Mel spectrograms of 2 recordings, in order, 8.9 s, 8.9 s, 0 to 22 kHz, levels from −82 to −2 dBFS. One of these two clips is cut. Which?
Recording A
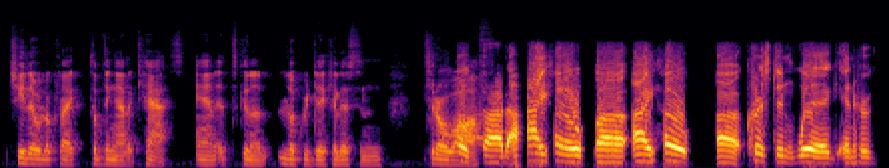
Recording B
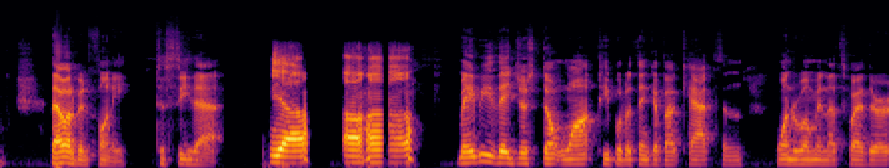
A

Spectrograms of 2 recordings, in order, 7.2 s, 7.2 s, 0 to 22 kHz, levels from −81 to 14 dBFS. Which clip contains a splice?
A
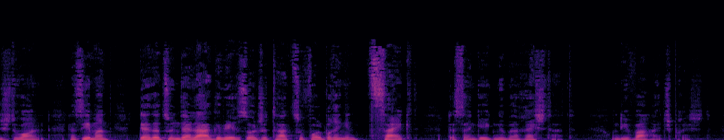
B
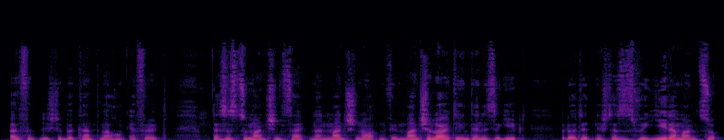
A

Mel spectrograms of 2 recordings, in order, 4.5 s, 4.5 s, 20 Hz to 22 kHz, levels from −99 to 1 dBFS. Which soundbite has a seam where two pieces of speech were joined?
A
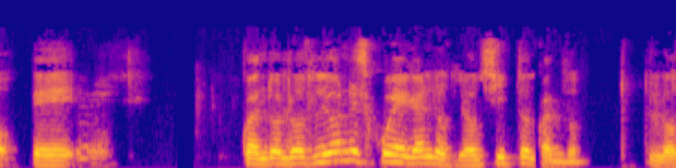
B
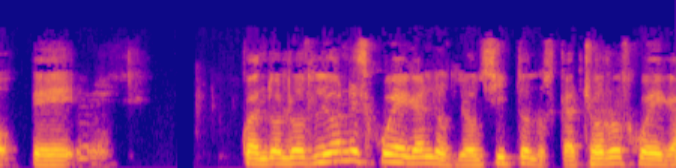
A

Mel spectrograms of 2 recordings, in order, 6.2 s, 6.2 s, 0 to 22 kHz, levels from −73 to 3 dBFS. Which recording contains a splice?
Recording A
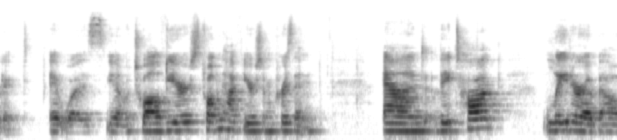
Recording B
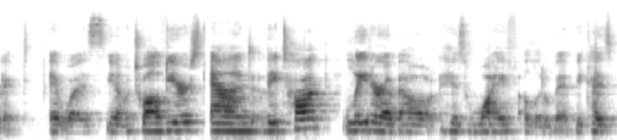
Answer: B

